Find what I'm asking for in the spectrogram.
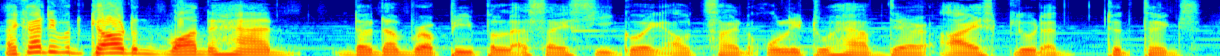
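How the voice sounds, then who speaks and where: Hosting a visual novel let's play, a man reads the narration aloud, adding goofy, informal asides and stumbling now and then. His medium-pitched voice is slightly fast and a little mellow, with game music playing behind it.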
